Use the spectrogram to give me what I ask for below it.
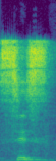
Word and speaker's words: six: Six is six only, but we pronounce it sis.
